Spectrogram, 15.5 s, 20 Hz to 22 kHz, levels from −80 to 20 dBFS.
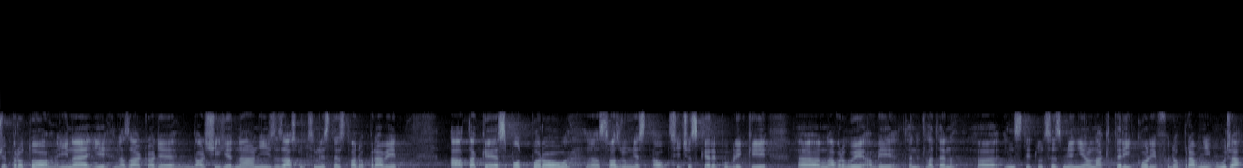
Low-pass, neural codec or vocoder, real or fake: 7.2 kHz; none; real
